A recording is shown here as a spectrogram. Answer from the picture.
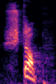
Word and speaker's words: Stopp: s like phos S at the start of a word this sounds like for example on stop at the end of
